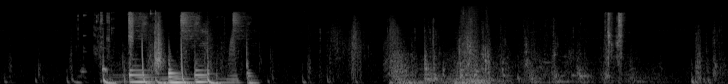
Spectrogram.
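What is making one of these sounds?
Building pieces snap into place with hard clunks.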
